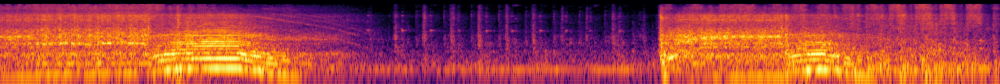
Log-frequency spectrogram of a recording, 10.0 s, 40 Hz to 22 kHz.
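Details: 1957 Nash Metropolitan barn find that sat for many years, start attempt with the manual choke and fuel pumped: long steady cranking that surges and almost catches but never runs. It won't start because plug wires 3 and 4 are crossed.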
